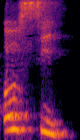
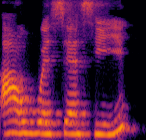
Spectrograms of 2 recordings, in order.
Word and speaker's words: aussi: Você lembrava que a palavra era escrita A-U-S-S-I, e aí você falava aussi. É sutil, mas não é para pronunciar o A, porque A-U tem sempre som de O. O. Então fica aussi.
